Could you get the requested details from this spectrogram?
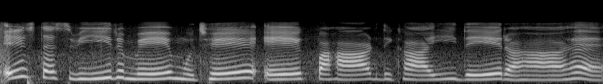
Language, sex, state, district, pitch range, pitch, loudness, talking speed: Hindi, female, Madhya Pradesh, Katni, 225-270 Hz, 245 Hz, -17 LUFS, 100 wpm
